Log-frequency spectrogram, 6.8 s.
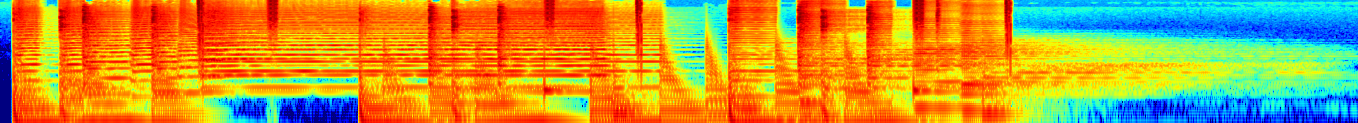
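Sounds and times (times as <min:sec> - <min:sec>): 
game round win jingle: 0:00.1 - 0:05.1.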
